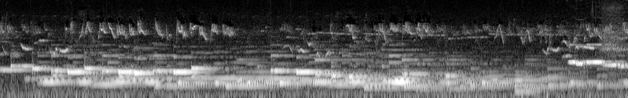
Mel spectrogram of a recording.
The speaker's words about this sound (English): The flute music you're hearing is me with my friend pianist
